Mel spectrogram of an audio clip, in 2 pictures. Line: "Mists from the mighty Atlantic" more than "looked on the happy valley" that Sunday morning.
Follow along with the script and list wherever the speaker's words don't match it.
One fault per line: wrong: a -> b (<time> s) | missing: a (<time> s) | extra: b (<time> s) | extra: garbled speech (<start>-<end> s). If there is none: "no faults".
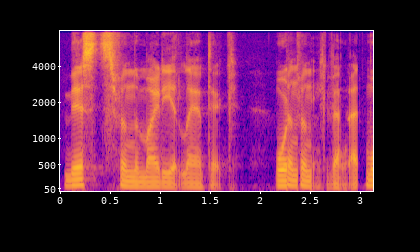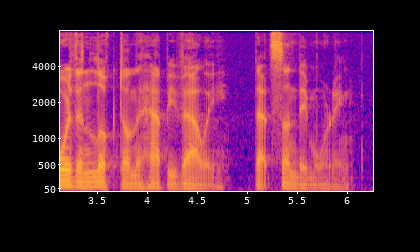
extra: garbled speech (2.2-3.0 s)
